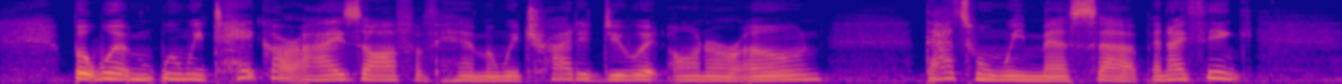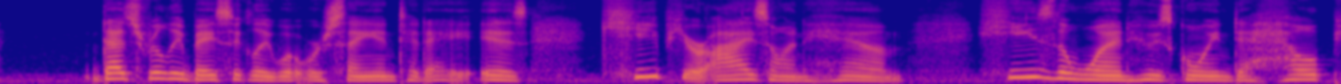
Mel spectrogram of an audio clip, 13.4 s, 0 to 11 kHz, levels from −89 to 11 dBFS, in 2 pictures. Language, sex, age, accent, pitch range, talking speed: English, female, 40-59, American, 170-255 Hz, 210 wpm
